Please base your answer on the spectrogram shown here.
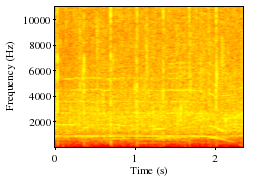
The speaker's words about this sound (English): Let's give the Lord a hand.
